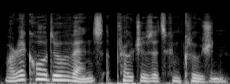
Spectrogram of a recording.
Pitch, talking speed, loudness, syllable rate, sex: 160 Hz, 180 wpm, -17 LUFS, 6.0 syllables/s, male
